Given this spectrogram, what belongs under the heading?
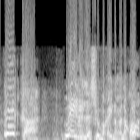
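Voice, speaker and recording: A high-voiced, scolding stern mother. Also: wildly swooping pitch, normal speed, a bit bright, a little hiss or hum, heavily acted. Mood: angry, menacing. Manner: scolding, threatening. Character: stern, angry, domineering mother of a student. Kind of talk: Filipino radio drama acting.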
